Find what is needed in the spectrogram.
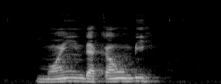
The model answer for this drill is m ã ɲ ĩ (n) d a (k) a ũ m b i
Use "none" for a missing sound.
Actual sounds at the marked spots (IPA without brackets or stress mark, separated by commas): n, k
